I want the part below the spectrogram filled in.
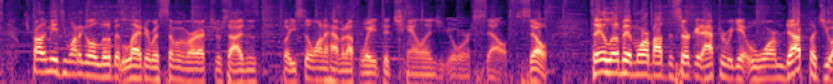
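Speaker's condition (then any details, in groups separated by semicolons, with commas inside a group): No condition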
